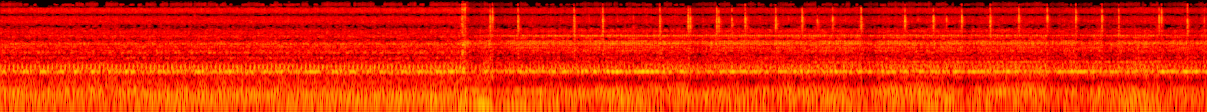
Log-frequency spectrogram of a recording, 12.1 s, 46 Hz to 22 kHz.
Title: Mazda 3 2007 AC Compressor clicking noise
